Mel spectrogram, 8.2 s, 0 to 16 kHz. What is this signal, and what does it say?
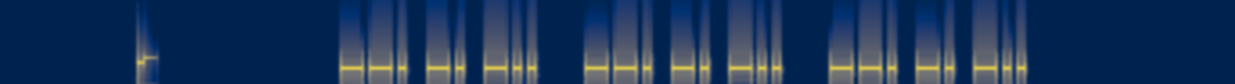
Morse code, heard as a keyed tone, about 25 wpm, 700 Hz. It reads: GND GND GND
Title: Abbreviations Repeated 3x - 25wpm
